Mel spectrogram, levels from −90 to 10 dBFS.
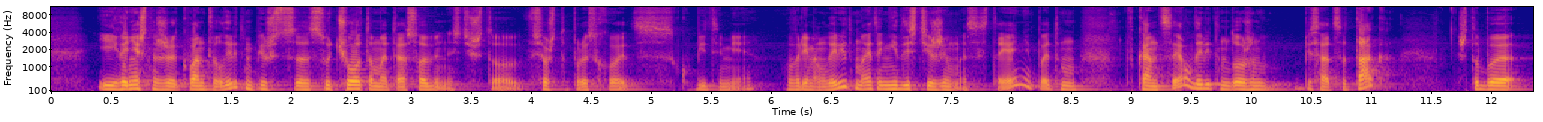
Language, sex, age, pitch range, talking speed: Russian, male, 20-39, 120-140 Hz, 145 wpm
